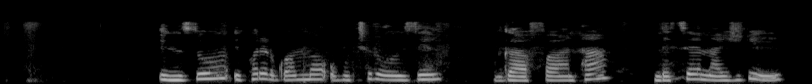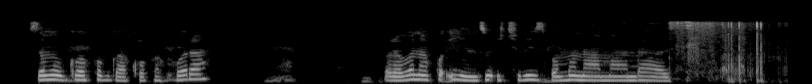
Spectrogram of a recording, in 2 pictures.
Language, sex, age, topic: Kinyarwanda, female, 25-35, finance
